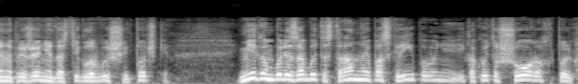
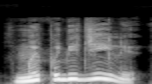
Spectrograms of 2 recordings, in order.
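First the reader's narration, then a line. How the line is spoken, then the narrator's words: Amazed awed murmur. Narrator (Russian): изумленно пробормотала Таппинс, и в ее тоне слышался благоговейный страх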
